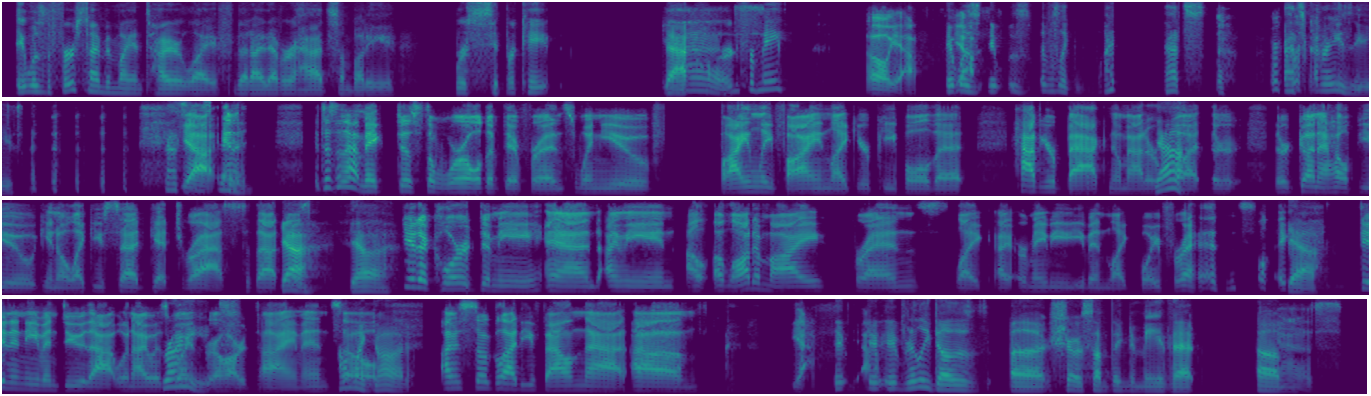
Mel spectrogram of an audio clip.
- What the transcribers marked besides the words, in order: other background noise; drawn out: "Yes"; chuckle; laughing while speaking: "Right"; tapping; laughing while speaking: "boyfriends"
- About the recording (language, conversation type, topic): English, unstructured, What qualities help build strong and lasting friendships?
- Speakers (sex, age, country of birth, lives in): female, 45-49, United States, United States; male, 30-34, United States, United States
